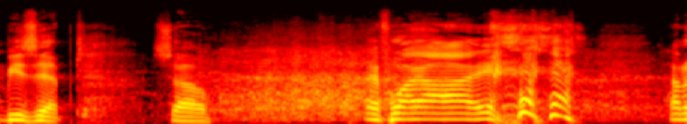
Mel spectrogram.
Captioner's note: laughter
